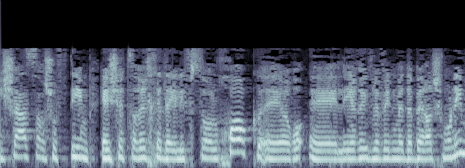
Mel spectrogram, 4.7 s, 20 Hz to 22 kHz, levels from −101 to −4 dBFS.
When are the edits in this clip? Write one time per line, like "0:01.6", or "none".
0:01.0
